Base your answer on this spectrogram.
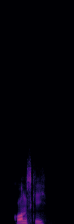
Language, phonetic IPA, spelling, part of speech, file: Russian, [ˈkonskʲɪj], конский, adjective, Ru-конский.ogg
- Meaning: horse, equine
